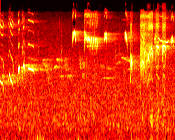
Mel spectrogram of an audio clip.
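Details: Orange-headed thrush in song, meant to get a silent bird singing again: short high whistles and chirps, then a harsh buzzy burst with thin sustained whistled notes.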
